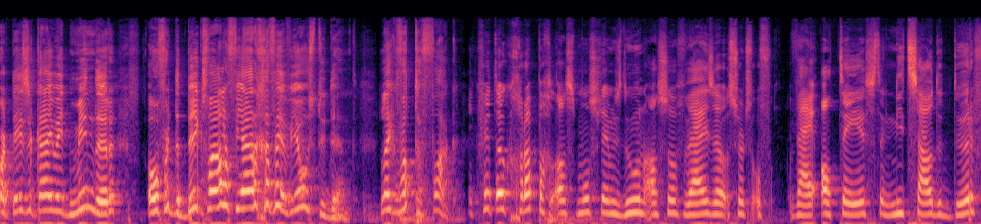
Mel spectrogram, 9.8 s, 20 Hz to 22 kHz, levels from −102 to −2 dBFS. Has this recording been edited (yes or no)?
yes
